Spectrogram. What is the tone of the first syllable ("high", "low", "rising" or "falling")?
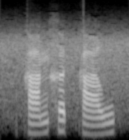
rising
